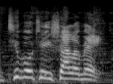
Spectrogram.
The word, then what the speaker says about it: Chalamet: Timothée Chalamet. – That's right. Also, that is how his name is actually pronounced.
